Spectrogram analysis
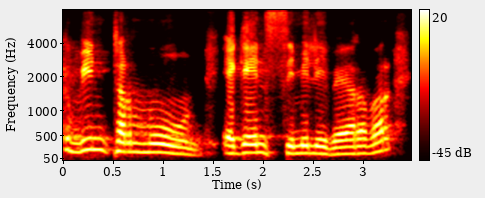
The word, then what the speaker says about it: simile: Or as a tiger, he is running, simile. Simile spelling S-I-M-I-L-E. I could see many students were writing S-I-M-I-L-Y.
